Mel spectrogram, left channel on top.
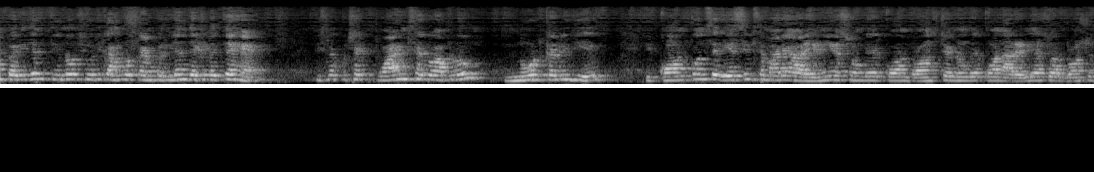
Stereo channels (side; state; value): right; silent; digital silence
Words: तीनों थ्योरी का हम लोग कंपेरिजन देख लेते हैं। इसमें कुछ एक पॉइंट है जो आप लोग नोट कर लीजिए कि कौन कौन से एसिड्स हमारे आर्हेनियस होंगे, कौन ब्रॉन्स्टेड होंगे, कौन आर्हेनियस और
